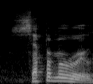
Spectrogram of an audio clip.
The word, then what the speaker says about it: Sepermeru: here on the map SEPA Maru that's how I pronounce it I called the set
